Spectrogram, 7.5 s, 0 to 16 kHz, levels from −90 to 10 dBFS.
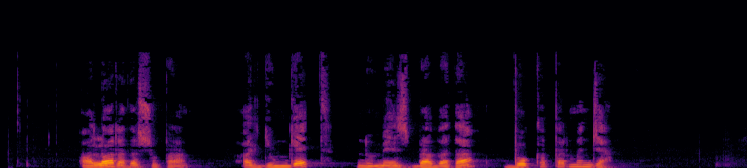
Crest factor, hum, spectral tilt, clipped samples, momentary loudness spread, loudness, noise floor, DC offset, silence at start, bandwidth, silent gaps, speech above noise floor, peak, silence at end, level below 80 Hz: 22 dB; none; -7 dB/octave; under 0.1%; 16 LU; -25 LUFS; -79 dBFS; under 0.1%; 0.8 s; 11 kHz; none; 54 dB; -4 dBFS; 1.4 s; -72 dBFS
